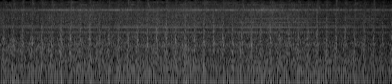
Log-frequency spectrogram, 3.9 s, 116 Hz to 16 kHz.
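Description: A German-built BO-105 helicopter thumps with a fast, even rotor beat and a constant engine roar, close and steady with no talk.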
